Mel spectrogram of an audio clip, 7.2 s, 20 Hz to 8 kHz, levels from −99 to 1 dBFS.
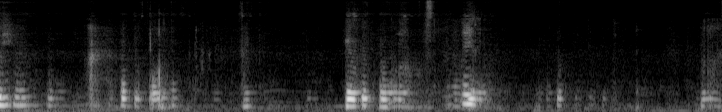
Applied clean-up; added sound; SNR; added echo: neural mask model DeepFilterNet 3.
